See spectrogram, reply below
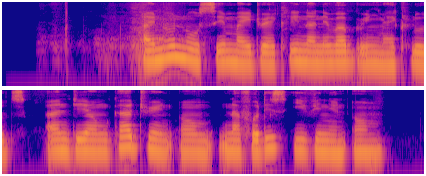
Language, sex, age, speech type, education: Nigerian Pidgin, female, 15-29, spontaneous, tertiary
